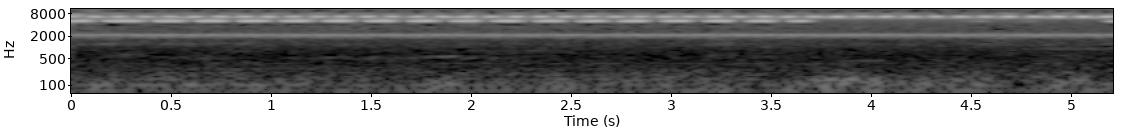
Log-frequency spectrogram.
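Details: Rural night chorus of crickets: a fast series of bright pulsed chirps running nearly four seconds then ceasing, backed by an unbroken high-pitched trill and a constant lower whine, low ambient noise underneath.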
